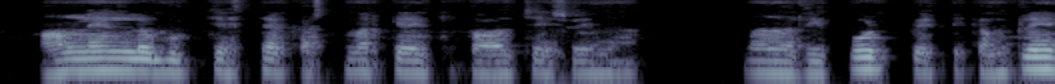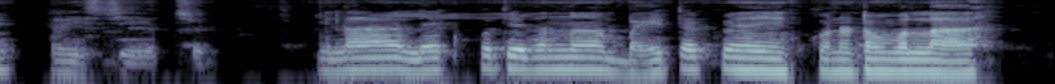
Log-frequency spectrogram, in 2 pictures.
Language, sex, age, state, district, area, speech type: Telugu, male, 18-30, Andhra Pradesh, Srikakulam, rural, spontaneous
